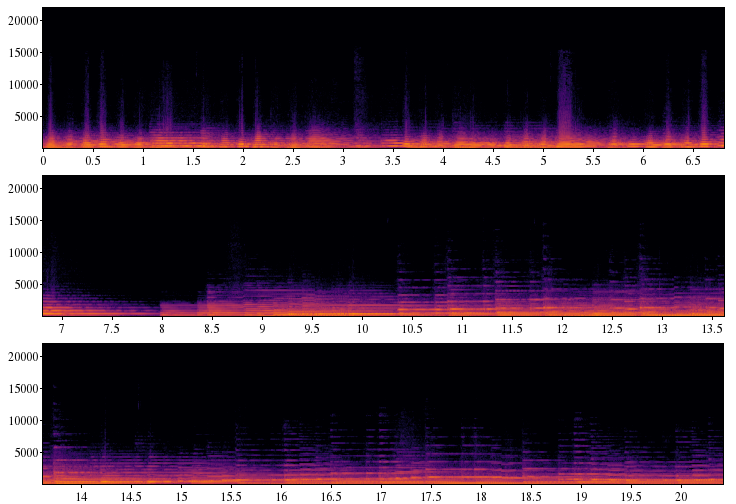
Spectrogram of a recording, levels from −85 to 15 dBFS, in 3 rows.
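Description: At 3.11 to 3.98 s, 8.81 to 9.53 s and 13.12 to 15.55 s the sound jumps about 6.25% fast, pitch rising roughly a semitone (105 cents), then snaps back. From 18.21 s to the end it goes the other way, 6.25% slow and 112 cents flat. That's a drift correction step, likely from clock-matching software stepping the playback rate to refill or drain its buffer. It comes across as a sudden detune with a matching tempo change.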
